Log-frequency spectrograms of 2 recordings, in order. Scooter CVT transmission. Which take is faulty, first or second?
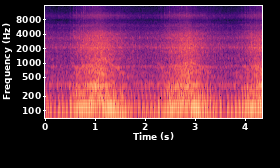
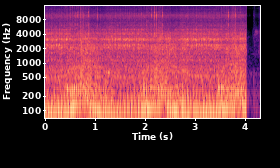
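second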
